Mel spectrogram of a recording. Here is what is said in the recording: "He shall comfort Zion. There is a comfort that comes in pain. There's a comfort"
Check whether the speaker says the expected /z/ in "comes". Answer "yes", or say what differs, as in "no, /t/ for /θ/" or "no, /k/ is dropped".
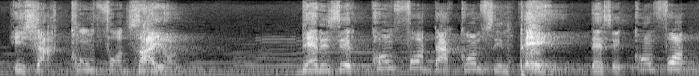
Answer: no, /s/ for /z/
